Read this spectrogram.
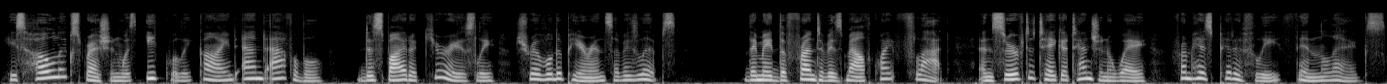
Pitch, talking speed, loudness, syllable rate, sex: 205 Hz, 155 wpm, -18 LUFS, 5.0 syllables/s, female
